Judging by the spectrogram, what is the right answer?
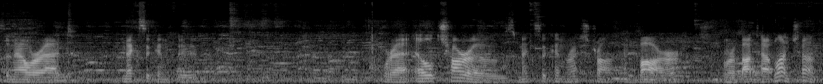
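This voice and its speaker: A man's voice: mid-range voice, normal speed, long pauses, loud music behind the voice. A man chatting casually as he vlogs out and about around shops and a mall, often checking in with a companion. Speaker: video game collecting vlogger. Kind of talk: casual vlog chat. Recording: noisy on-location vlog, traffic and ambience.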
